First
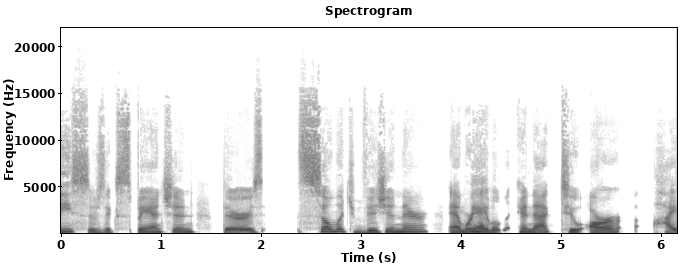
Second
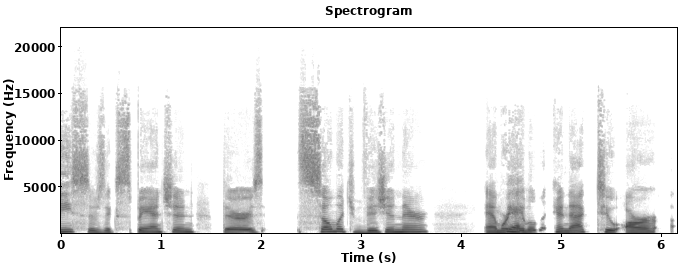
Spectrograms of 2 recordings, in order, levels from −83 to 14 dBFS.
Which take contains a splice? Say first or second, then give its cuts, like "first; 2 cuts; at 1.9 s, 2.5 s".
first; 1 cut; at 3.7 s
